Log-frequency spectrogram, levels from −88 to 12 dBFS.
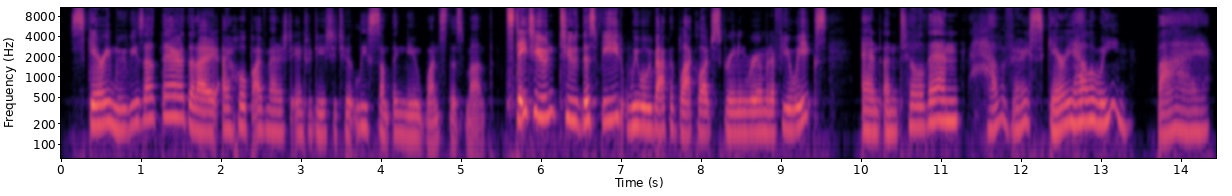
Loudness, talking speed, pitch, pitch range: -29 LUFS, 200 wpm, 165 Hz, 150-205 Hz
